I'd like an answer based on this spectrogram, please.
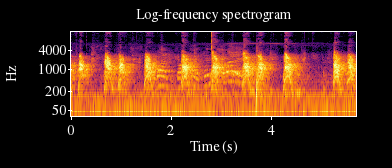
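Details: Pet dog named Penny barking at a turtle placed near her indoors: short sharp barks in quick pairs and singles, about a dozen in under six seconds, with a person talking softly in between.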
